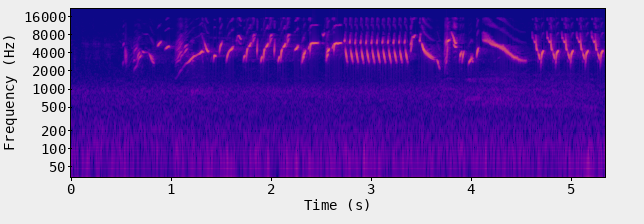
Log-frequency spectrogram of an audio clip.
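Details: Goldfinch mule hybrid singing its switty song: energetic twittering with sweeping chirps, a sustained fast buzzy trill, then a long descending slur and a final series of crisp repeated notes.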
